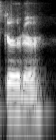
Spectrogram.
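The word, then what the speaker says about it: Grider: the udemy courses by Stephen gerder or Grier I think it's gerder yes yes uh he has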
